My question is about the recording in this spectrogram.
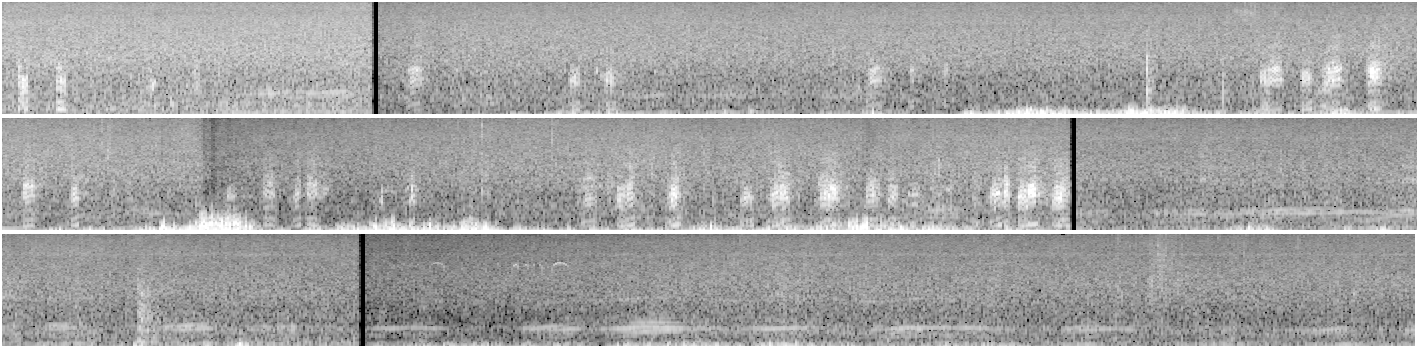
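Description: Ducks quacking in repeated short calls, mixed through the middle with knocks and bumps from handling around the pen.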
